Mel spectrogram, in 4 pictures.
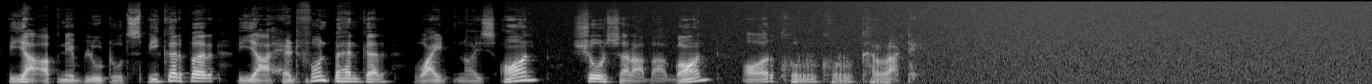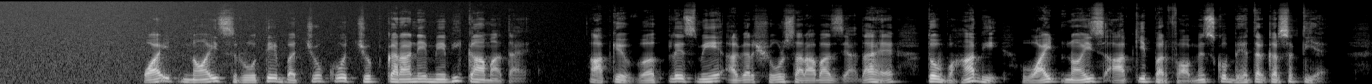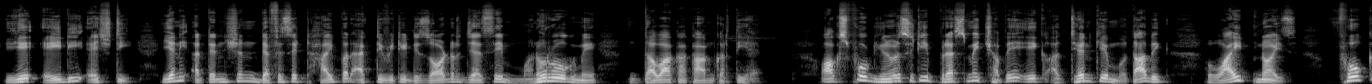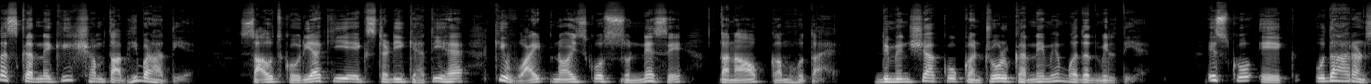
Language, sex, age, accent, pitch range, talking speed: Hindi, male, 50-69, native, 105-145 Hz, 110 wpm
